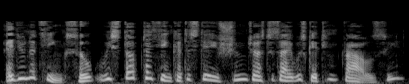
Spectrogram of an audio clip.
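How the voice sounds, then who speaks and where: A man voicing a gentle Swedish lady. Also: sits high, wildly swooping pitch, brisk, husky, no room sound, voice pushed up, full character voice. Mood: earnest. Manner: soft, earnest, precise formal phrasing. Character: kindly pious middle-aged Swedish woman, gentle. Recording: dull dry studio recording.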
